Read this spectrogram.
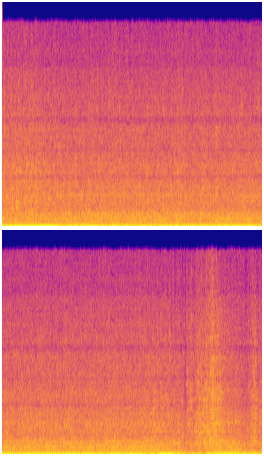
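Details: Jeep XJ after fitting a new pulley and new belt: engine starts and idles smoothly with an even note and a brief rev, and the earlier belt squeak is gone.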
